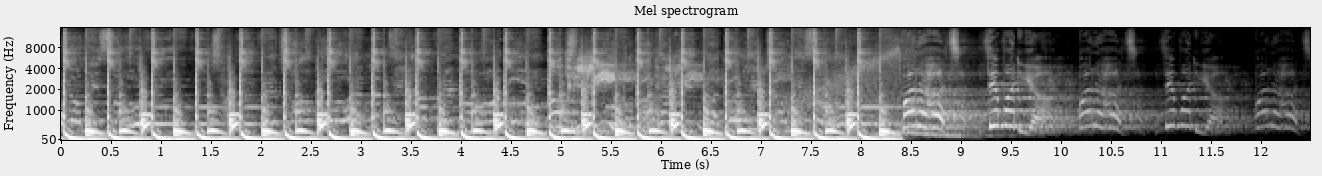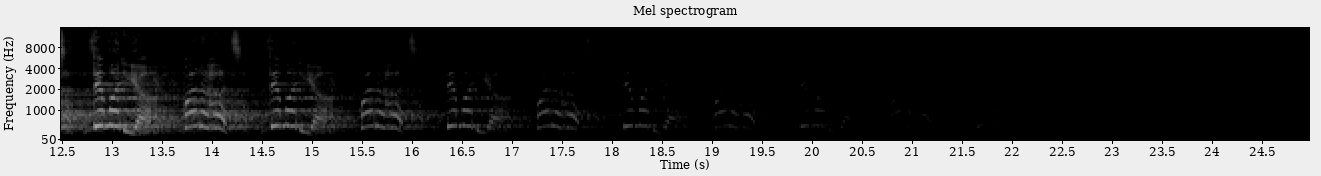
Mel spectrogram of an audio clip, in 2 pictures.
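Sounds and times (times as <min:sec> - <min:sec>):
hard vibration mix: 0:00.0 - 0:08.4.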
